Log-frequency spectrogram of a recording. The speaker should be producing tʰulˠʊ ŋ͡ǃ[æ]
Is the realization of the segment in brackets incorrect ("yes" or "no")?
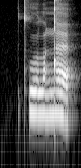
no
